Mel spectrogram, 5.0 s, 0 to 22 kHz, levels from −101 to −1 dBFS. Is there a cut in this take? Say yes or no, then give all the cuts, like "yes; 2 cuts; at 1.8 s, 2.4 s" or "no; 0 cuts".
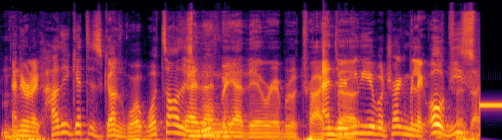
no; 0 cuts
